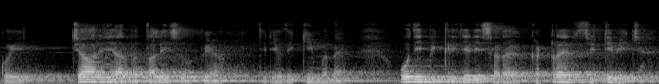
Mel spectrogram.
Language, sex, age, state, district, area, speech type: Dogri, male, 45-60, Jammu and Kashmir, Reasi, rural, spontaneous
